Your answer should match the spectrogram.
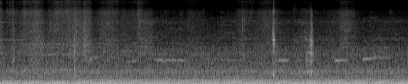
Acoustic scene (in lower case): car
